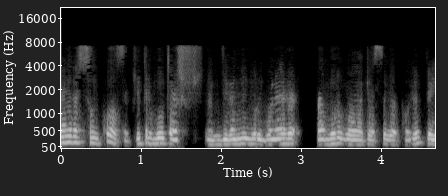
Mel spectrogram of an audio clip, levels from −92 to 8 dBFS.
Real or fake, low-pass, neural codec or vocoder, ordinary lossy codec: fake; 7.2 kHz; codec, 16 kHz, 1 kbps, FreqCodec, smaller model; MP3, 32 kbps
